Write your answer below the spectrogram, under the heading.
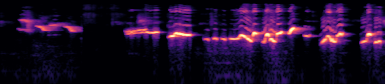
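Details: Afternoon lure song of a white-rumped shama meant to make young birds and adults sing back: soft whistled opening notes, then louder rich whistles and rapid varied phrases in quick bursts.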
